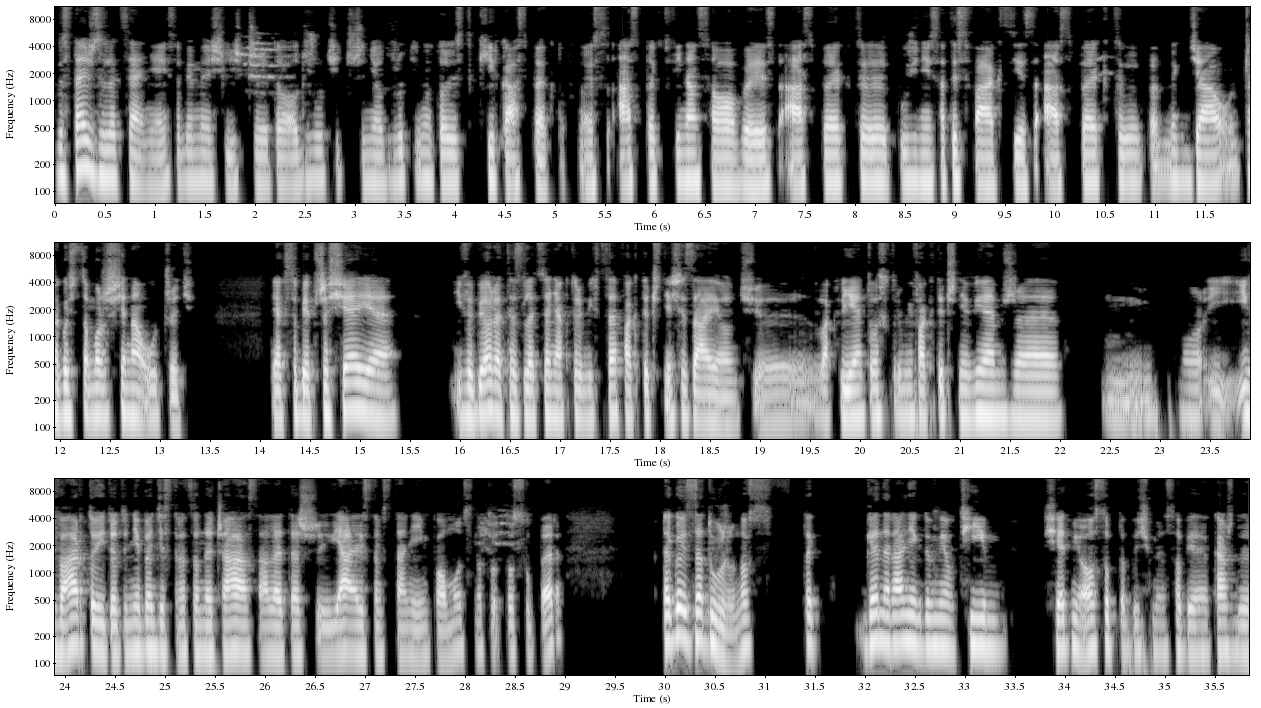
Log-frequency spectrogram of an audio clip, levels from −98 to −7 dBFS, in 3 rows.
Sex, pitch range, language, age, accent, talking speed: male, 130-145 Hz, Polish, 20-39, native, 150 wpm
